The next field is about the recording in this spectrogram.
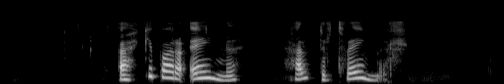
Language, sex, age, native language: Icelandic, female, 30-39, Icelandic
